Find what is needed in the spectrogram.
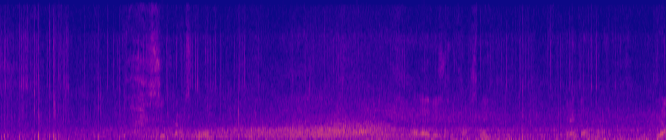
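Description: Wind buffeting a phone's microphone outdoors: a rushing noise that swells about halfway through, over a low rumble that grows toward the end.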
